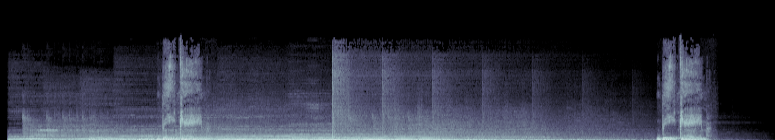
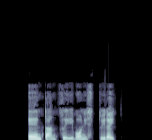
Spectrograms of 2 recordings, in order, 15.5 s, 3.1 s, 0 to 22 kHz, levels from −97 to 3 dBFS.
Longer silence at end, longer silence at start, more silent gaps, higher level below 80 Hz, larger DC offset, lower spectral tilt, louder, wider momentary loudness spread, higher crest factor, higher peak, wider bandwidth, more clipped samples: first, 1.3 s vs 0.8 s; second, 0.15 s vs 0.55 s; second, none vs 1.89-1.96 s; first, -22 dBFS vs -68 dBFS; neither; first, -6 dB/octave vs -4.5 dB/octave; second, -20 LUFS vs -16 LUFS; first, 15 LU vs 9 LU; about the same, 16 dB vs 18 dB; about the same, -2 dBFS vs 0 dBFS; first, 15.5 kHz vs 9.2 kHz; neither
